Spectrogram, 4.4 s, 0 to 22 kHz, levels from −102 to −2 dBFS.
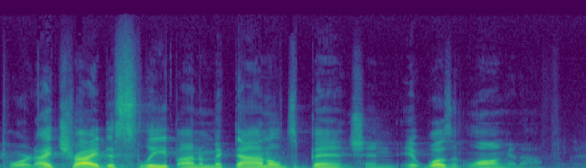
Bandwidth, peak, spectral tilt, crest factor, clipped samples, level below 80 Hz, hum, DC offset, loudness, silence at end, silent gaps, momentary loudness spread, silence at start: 16 kHz; -4 dBFS; -5.5 dB/octave; 22 dB; under 0.1%; -64 dBFS; none; under 0.1%; -26 LUFS; 0.45 s; none; 18 LU; 0.05 s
